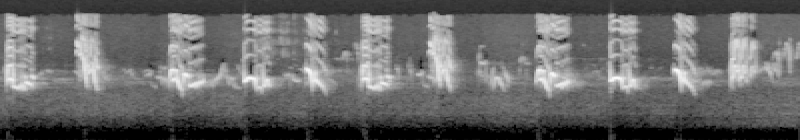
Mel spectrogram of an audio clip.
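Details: Long steady bout of American robin song, about a dozen whistled, rolling phrases rising and falling in pitch, delivered in an even rhythm with short gaps.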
